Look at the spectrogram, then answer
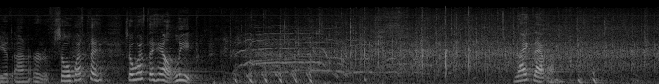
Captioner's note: cheering, laughing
